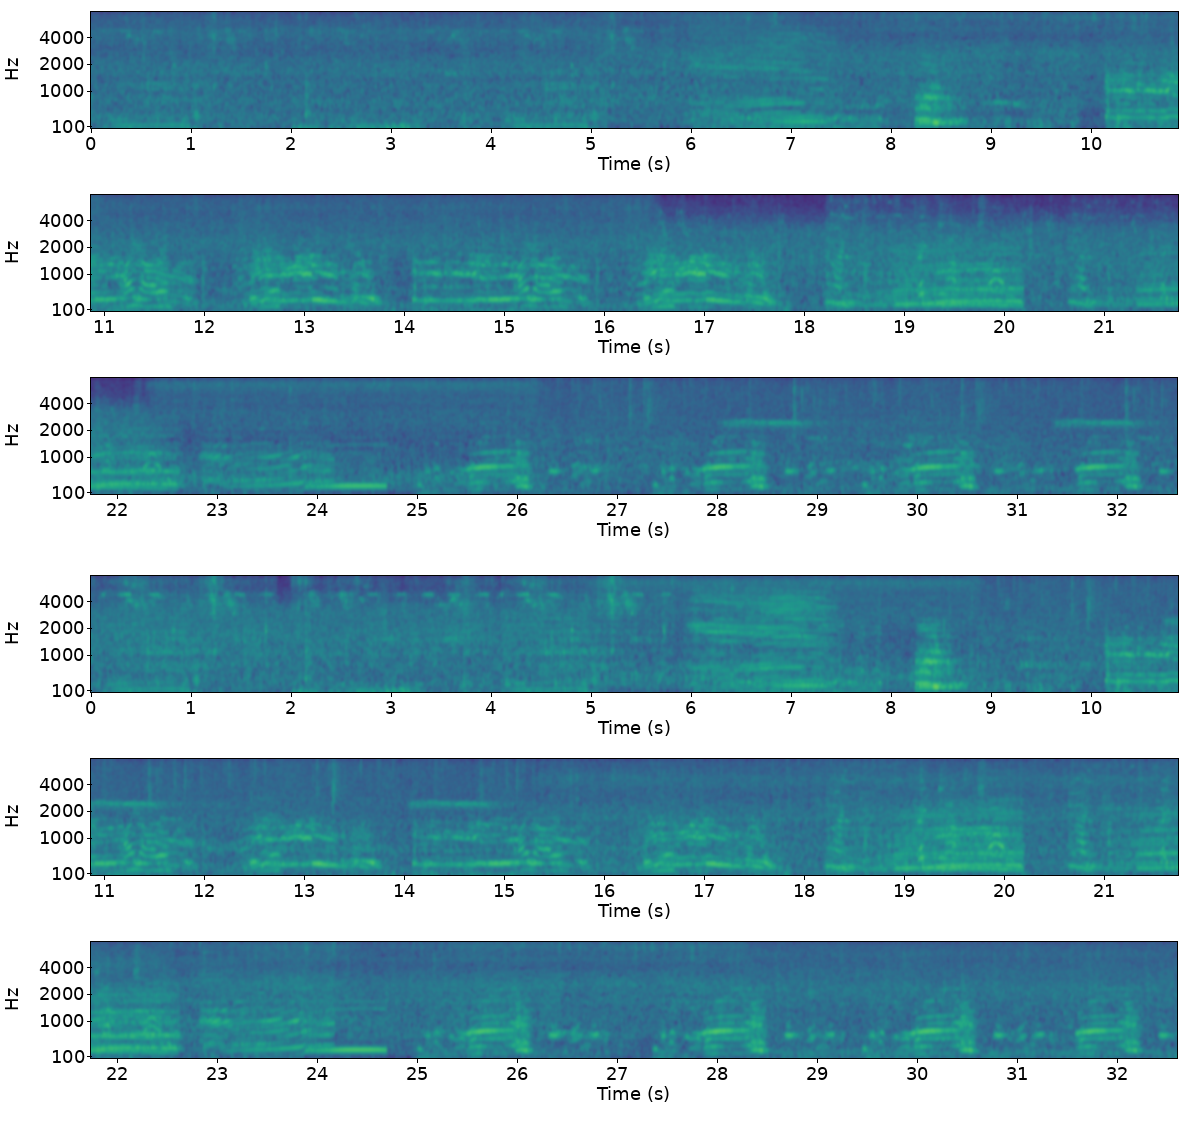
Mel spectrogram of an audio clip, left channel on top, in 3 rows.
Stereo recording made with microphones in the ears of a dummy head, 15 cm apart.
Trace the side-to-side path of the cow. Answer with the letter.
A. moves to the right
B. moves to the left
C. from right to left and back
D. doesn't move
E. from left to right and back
C.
